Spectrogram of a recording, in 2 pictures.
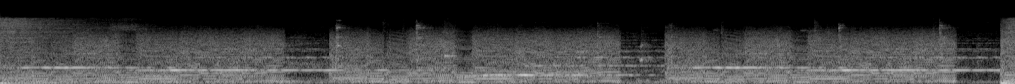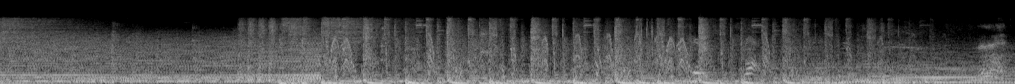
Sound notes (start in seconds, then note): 0.1 intense rock music; 4.1 weights clink; 10.1 upbeat rock music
